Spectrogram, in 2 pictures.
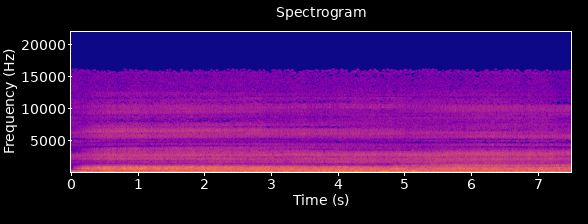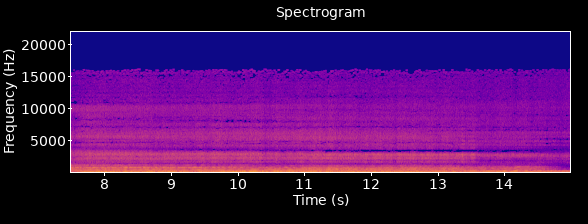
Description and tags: Ohms of three ghosts. Paulstretch and granular scatter processor.
Recorded with a Zoom H2. Edited with Audacity.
